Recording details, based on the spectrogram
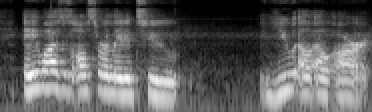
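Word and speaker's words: Eihwaz: So Awaz is the pronunciation of this rune here.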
